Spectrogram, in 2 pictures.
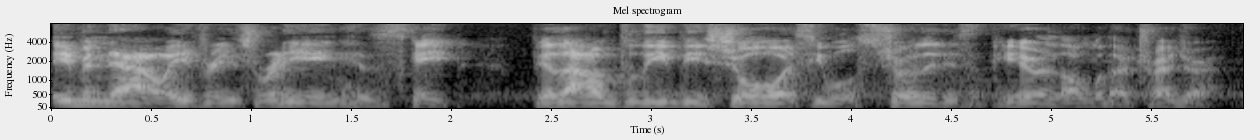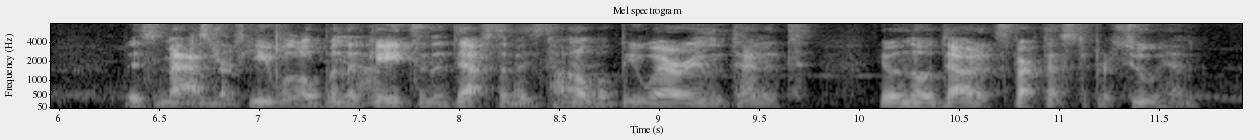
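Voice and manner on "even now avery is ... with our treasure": swashbuckling pirate voice, reading aloud. Speaker reads a note aloud to the others, in a pirate voice. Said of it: "I'll read in my pirate voice".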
